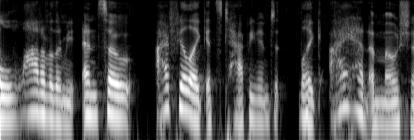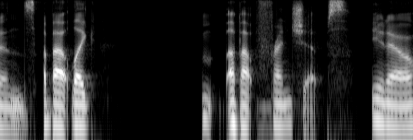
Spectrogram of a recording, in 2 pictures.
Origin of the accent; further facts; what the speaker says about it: Midwest, United States; I grew up in the Midwest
